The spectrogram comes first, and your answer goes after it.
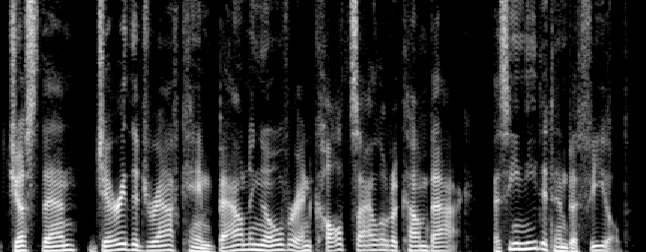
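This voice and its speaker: A man's voice: a little high, brisk, dry recording, studio quality. A man narrating a children's storybook as a guest storyteller.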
